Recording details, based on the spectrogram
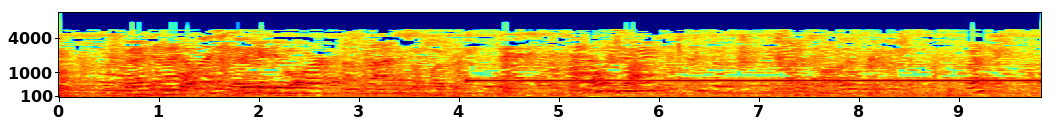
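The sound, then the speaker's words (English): A bell is rung to end a session. It starts partway through and holds one steady, sustained tone to the end, sounding over many murmuring voices and chatter. “I'll ring the bell to end this one, and then I'll ring the bell to start the next one.”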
